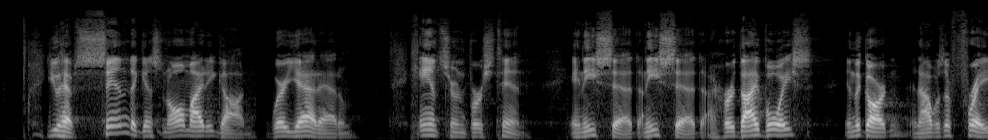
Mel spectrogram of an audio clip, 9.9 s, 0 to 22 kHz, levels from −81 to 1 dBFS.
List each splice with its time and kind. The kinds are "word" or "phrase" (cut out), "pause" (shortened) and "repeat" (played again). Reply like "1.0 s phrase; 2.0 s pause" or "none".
2.6 s pause; 4.2 s phrase; 6.4 s repeat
